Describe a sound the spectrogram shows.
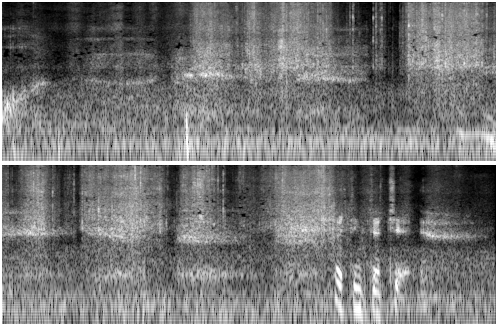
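Leaves rustle as a hand pushes through plants.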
